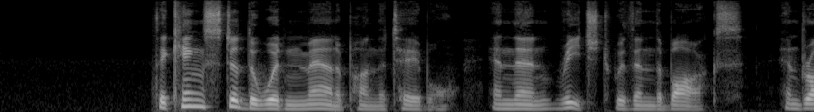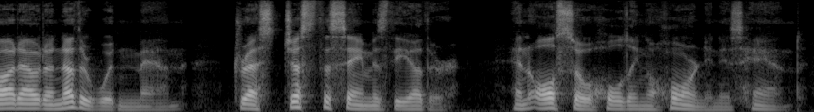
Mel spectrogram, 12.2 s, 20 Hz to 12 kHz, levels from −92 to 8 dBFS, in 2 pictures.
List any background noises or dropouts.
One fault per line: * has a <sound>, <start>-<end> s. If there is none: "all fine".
all fine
